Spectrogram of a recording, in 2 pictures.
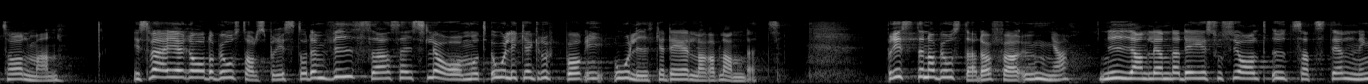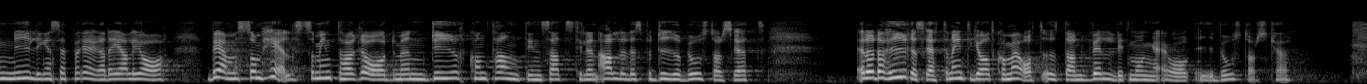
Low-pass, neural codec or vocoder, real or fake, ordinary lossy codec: none; none; real; none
